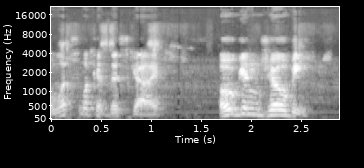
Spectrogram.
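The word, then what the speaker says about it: Ogunjobi: come together so let's look at this guy Hogan Joby say it with me now Larry Hogan Joby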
